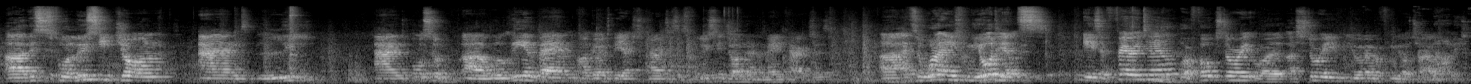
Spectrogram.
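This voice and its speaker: A man's voice: on the high side, lively intonation. Young man hosting improv in an echoey hall. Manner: chatty, quick to laugh. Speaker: improv show host. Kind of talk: live improv comedy hosting. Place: small theatre stage with audience. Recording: echoey hall, far mic, noisy.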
